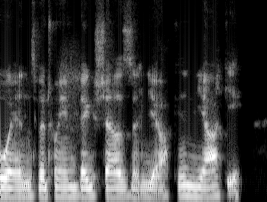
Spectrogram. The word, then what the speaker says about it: gnocchi: between Big Shells and gnocchi. It's gnocchi. It's not that hard to say. All right, Nachi, y'all want to call Fake it? Italian. Fake Italian. Oh, y'all said it wrong.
